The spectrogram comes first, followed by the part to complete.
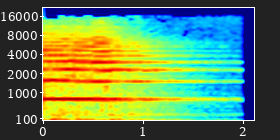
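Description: A single steady-pitched, horn-like tone that swells in, holds, and fades away near the end.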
